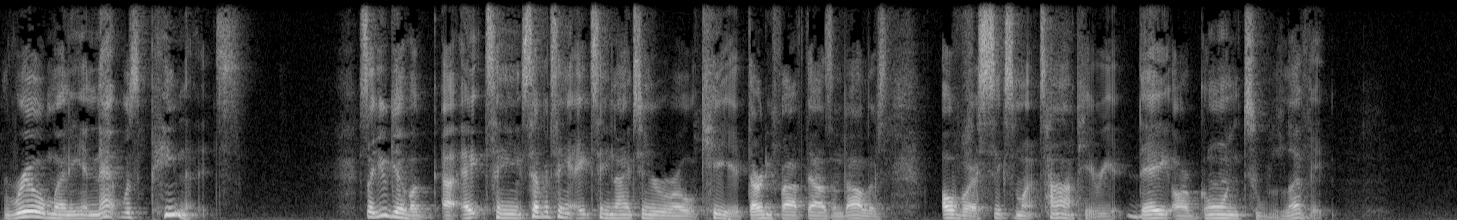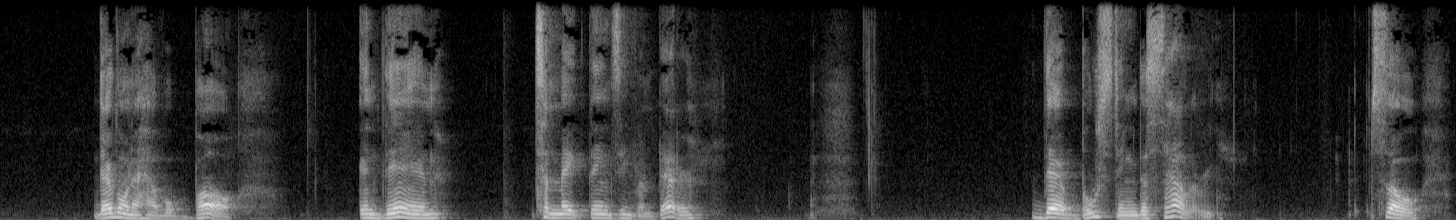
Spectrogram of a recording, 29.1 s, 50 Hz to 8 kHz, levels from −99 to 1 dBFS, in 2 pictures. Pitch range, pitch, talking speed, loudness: 120-150 Hz, 130 Hz, 95 wpm, -25 LUFS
